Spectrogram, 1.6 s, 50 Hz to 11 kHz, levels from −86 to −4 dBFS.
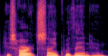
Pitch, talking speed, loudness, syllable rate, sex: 140 Hz, 185 wpm, -18 LUFS, 3.9 syllables/s, male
